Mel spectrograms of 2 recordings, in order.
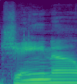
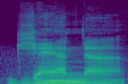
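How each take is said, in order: First: The first vowel sounds like in 'Jane'. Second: The first vowel sounds like in 'Jan'. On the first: "like the Frost Mage Jaina" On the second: "like Janet"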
